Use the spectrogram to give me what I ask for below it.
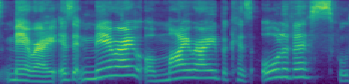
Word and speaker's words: Miro: It's it's Mero. As far as I'm concerned, it's Mero. I do hear it pronounced a lot of different different ways, but but but Miro like it's named after the Spanish painter.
